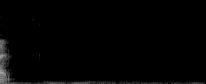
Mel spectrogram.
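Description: A few faint computer mouse clicks, with quiet room tone between them.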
